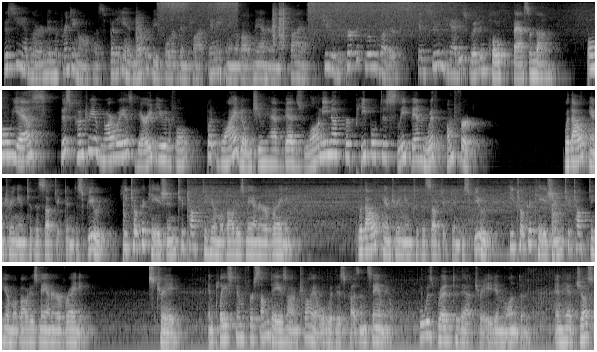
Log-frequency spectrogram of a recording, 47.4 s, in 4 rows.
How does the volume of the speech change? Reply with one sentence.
The volume of the speech goes up.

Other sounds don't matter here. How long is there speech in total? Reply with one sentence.
The speech can be heard for 42 seconds in total.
